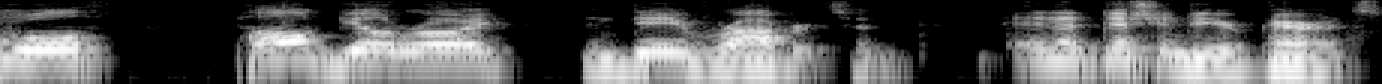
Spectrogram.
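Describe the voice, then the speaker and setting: Lively intonation marks this man's fairly high-pitched delivery. He uses an ordinary speaking voice at a moderate pace. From Southern California. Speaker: podcast host. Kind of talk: scripted introduction; interview.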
